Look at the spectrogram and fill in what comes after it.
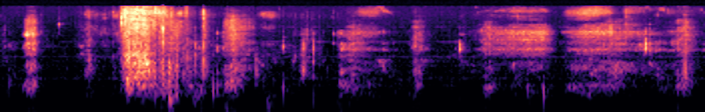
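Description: A person biting into and chewing Chester's Ranch Fries, a crisp puffed snack stick: one louder crunch about a second in, then a run of softer crunching as he chews.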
